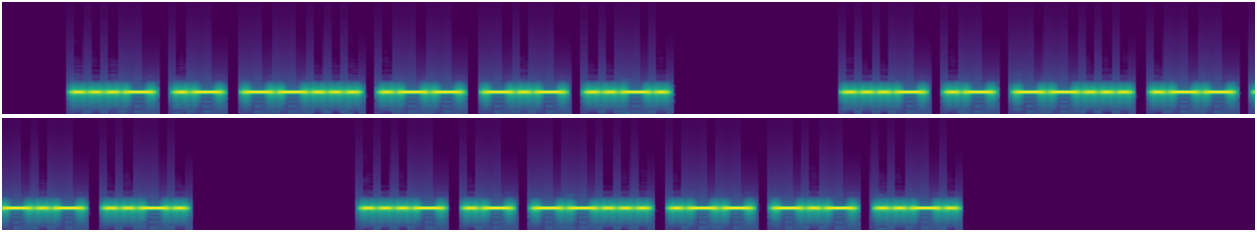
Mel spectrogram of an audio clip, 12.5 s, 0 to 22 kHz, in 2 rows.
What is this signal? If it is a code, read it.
Morse code, heard as a keyed tone, about 28 wpm, 700 Hz. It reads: VA7WKF VA7WKF VA7WKF
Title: DXCC-100 Call Signs - 6 Characters - Repeated 3x - 28wpm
